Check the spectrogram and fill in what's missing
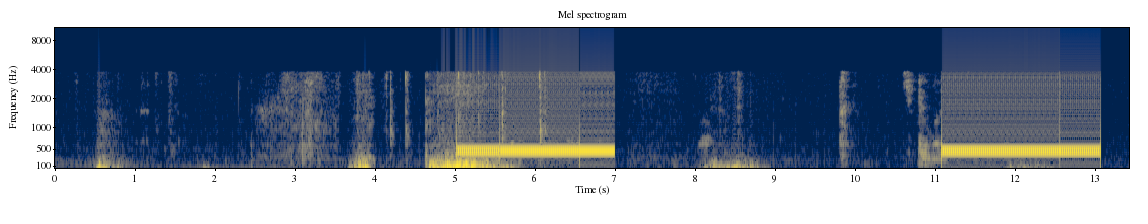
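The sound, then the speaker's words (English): A loud, steady electronic phone tone blares from a handset held to the ear in two long bursts, each about two seconds, separated by short clicks, thumps and handling noises. “My phone's yelling in my ear.”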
